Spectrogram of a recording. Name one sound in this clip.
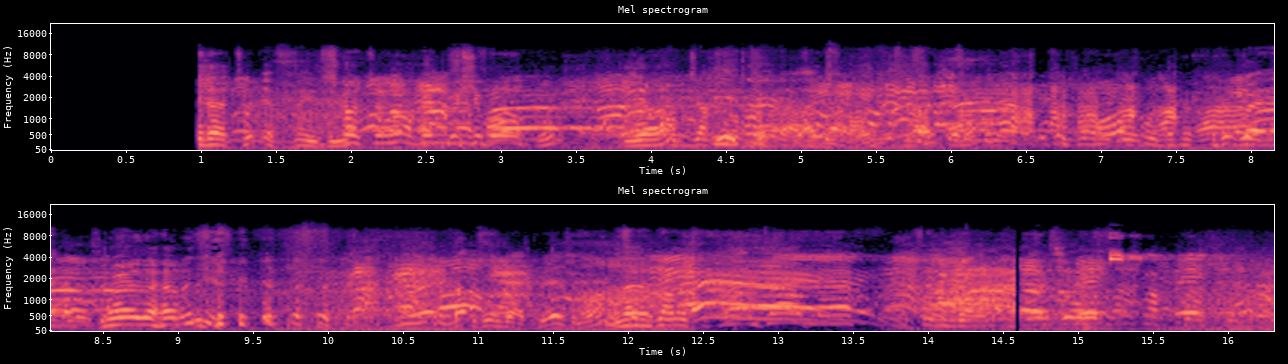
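Men in a crowd nearby talk and call out.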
